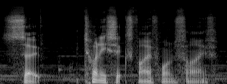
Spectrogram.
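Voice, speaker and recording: A man's voice: rumbling low, animated, a little slow, creaky, a bit bright, soft background music. A man presenting a casual hands-on radio equipment demonstration, explaining step by step in a methodical, hesitant way.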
